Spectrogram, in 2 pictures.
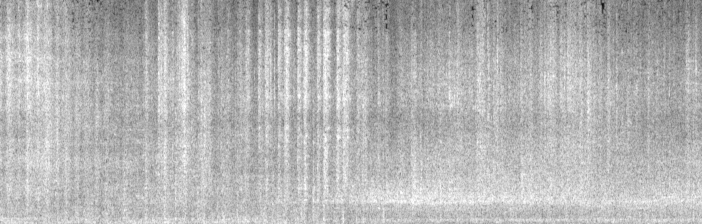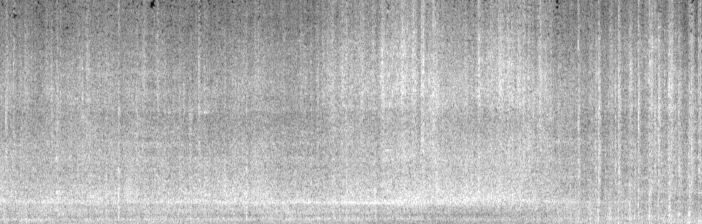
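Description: CSX freight train's cars (boxcars, tank cars and open-top hoppers) rolling past close by: a steady, loud rumble of steel wheels on rail, with clickety-clack over the rail joints that is sharpest in the first several seconds.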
